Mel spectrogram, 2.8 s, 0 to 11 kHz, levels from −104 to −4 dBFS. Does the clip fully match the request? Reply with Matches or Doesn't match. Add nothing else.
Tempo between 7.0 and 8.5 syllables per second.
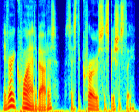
Doesn't match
